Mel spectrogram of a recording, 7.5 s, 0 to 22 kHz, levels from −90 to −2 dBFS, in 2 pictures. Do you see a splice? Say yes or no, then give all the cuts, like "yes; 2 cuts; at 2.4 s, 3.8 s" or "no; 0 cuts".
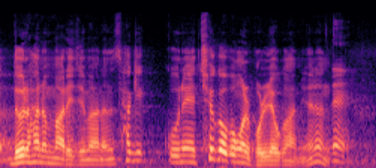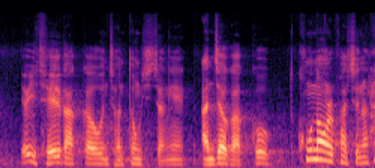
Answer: no; 0 cuts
